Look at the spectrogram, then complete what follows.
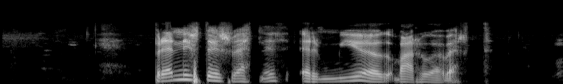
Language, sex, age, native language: Icelandic, female, 80-89, Icelandic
